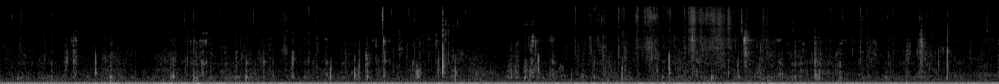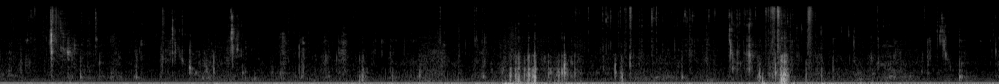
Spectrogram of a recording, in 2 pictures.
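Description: Close-miked chewing of food eaten by hand, with many small clicks and crunches and a few louder bites late on.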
